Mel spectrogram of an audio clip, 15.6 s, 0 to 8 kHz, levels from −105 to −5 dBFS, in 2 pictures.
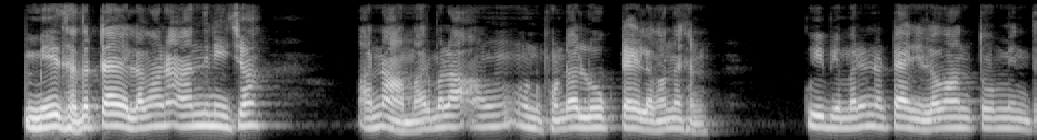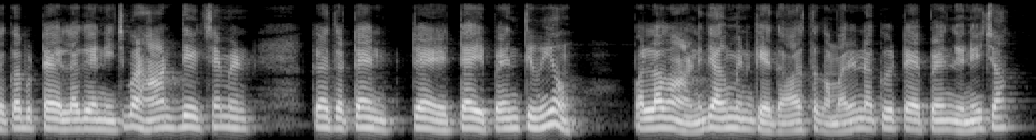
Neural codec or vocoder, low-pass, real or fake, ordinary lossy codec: none; 7.2 kHz; real; none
